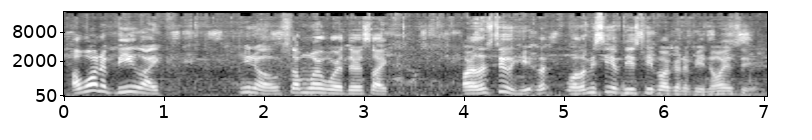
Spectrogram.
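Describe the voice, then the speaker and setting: A man's voice: a little high, animated, fairly quick, crowd noise. A man conducting an informal interview outdoors, asking questions in a chatty, improvised way. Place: outdoors in a city.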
